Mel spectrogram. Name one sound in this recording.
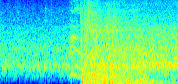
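A body slams heavily onto a wrestling ring mat with a loud thud.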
